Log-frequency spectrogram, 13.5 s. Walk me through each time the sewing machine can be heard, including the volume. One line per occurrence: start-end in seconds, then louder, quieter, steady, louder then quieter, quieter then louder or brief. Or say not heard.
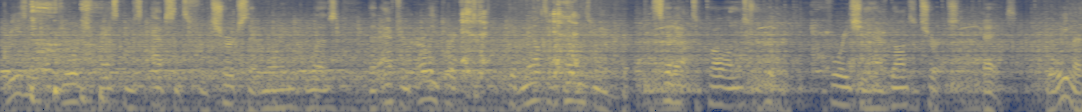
0.0-13.4 steady.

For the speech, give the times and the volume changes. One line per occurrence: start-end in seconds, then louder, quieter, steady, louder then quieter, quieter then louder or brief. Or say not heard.
0.0-13.4 steady.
